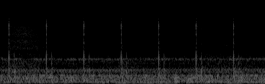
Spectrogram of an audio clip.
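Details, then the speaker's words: Vevor diesel heater in primer phase, after a sound-dampening mod: soft, plasticky fuel pump clicks about every 0.4 seconds over a faint hum, replacing the earlier hard metallic whack. Ticking is now much quieter. "right now I mean that definitely made a big difference it's more of a plasticky click than that hard metal whack that we were getting before"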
